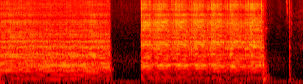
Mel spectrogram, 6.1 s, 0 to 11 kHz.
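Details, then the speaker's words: Rear-left roof lift motor on a Forest River Palomino SS-1251 pop-up camper, microphone close: whiny run with a gritty, sandy edge, stopping and restarting, rougher than the other three; owner suspects the gears need cleaning and lubricating. "that's not nearly as smooth as the uh the other three it almost sounds like there's sand in the gears or something like that the motor's still working but I think maybe the gears need to be cleaned out and lubricated"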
